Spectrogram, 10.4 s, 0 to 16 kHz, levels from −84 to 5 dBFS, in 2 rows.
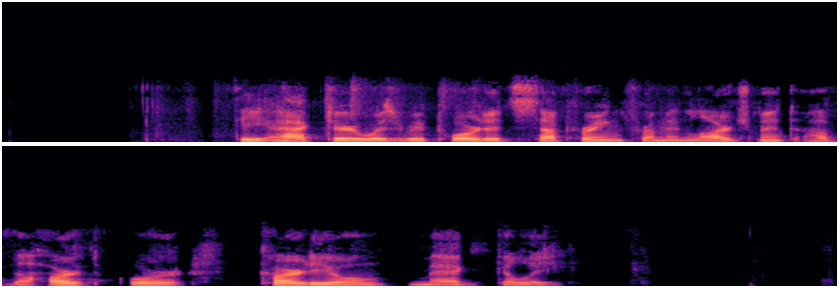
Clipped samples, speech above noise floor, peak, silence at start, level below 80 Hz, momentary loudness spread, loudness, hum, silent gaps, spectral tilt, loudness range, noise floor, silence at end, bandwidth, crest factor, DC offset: under 0.1%; 37 dB; -2 dBFS; 1.5 s; -58 dBFS; 11 LU; -19 LUFS; none; 6.79-6.83 s; -5.5 dB/octave; 4 LU; -55 dBFS; 1.8 s; 7.4 kHz; 18 dB; under 0.1%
